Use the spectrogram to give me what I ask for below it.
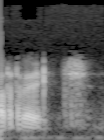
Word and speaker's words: Rey: y tenía un problema dentro de la marca, que es que Rey, como le decimos todos, no se pronuncia así en valenciano, se pronunciaba Reich, ¿no?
